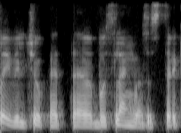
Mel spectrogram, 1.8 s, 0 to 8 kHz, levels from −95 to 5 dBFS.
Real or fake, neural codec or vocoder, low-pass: real; none; 7.2 kHz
